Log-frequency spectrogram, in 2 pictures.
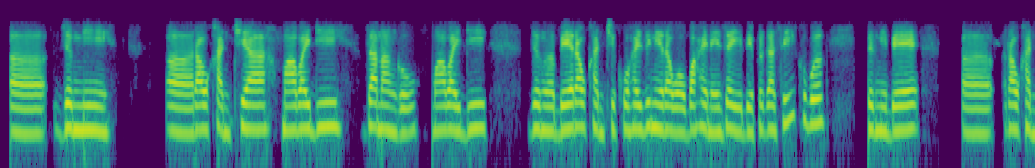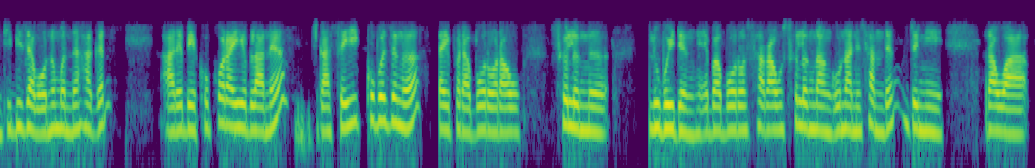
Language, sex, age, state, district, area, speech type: Bodo, female, 30-45, Assam, Udalguri, urban, conversation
